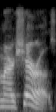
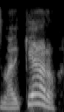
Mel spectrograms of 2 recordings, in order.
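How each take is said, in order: First: The double C is said as a 'ch' sound. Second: The double C is said as a 'k' sound. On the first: The speaker calls it wrong. "everybody called it Marcheros. I'm like, that's not how it's pronounced" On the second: The speaker calls it right. "It's Maricchiato"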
